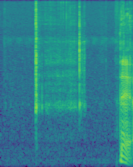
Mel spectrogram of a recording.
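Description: Snap-off utility knife blade cutting a warranty seal sticker on a Microdrive: a sharp click, a short faint scrape of the blade through the label, and a second click as it finishes.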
